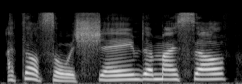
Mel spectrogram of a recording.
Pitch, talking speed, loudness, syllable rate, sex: 215 Hz, 150 wpm, -14 LUFS, 4.2 syllables/s, female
